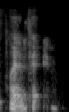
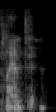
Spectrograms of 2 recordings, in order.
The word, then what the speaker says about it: plantain: It's plantain, not plantin. It's plantain.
